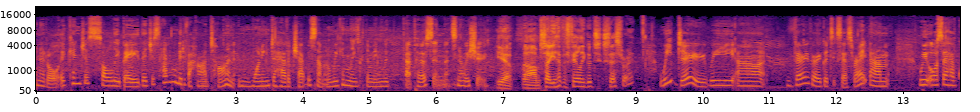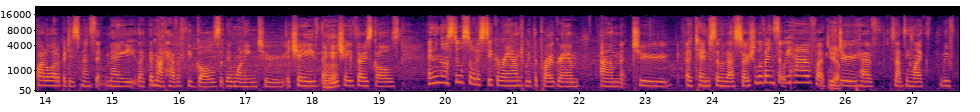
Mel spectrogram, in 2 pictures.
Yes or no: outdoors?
yes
